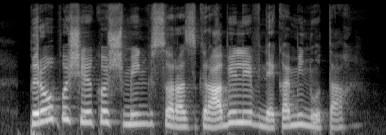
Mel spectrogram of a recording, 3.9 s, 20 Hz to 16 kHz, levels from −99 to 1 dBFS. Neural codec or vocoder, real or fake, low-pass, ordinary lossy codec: none; real; 14.4 kHz; none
